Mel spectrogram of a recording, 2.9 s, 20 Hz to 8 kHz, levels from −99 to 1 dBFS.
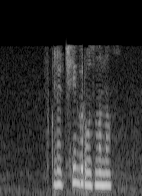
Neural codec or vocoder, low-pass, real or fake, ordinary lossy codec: vocoder, 22.05 kHz, 80 mel bands, WaveNeXt; 7.2 kHz; fake; AAC, 16 kbps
